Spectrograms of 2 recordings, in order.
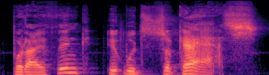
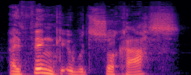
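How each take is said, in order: First: It is said with an American-sounding accent. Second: It is said in the speaker's own British accent.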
